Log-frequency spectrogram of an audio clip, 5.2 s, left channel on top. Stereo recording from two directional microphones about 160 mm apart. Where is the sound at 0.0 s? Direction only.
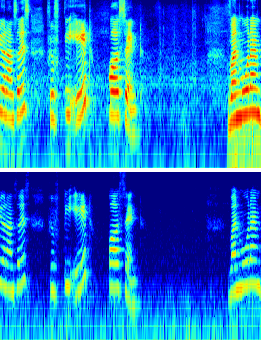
45° left (ahead or behind).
